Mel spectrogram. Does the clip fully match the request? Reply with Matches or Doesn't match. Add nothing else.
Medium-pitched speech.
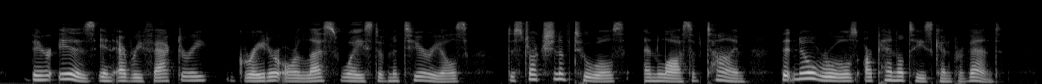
Matches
